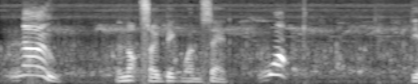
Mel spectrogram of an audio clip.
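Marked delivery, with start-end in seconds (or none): 0.1-0.6 high-pitched little crocodile voice; high small-croc voice; not-so-big crocodile. A narrator's reading. 2.6-3.1 high-pitched questioning croc voice; high small-croc question; not-so-big crocodile. A narrator's reading. Smaller crocodile asks in story.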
